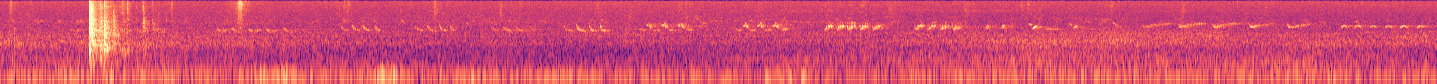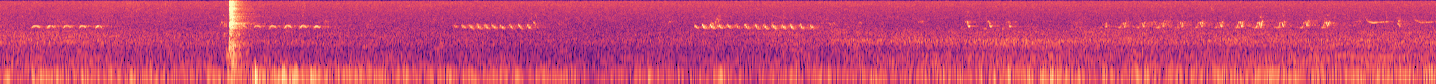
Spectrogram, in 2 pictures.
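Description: Birds chirping in short repeated phrases. Two sharp knocks cut in, one about a second in and one about halfway through, over a low steady rumble.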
